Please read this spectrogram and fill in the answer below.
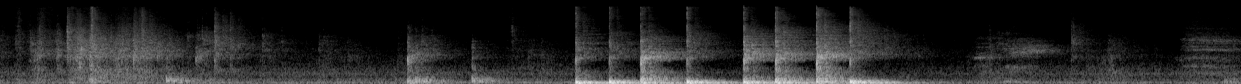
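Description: A hammer striking a screwdriver held against the trailer ceiling: a couple of single knocks, then a fast run of about ten hard blows over some three seconds, driving the tool in to rehang the air chute.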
